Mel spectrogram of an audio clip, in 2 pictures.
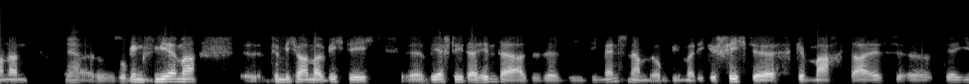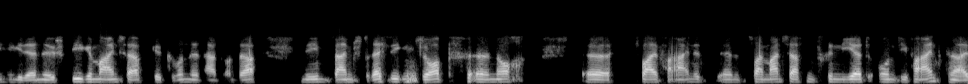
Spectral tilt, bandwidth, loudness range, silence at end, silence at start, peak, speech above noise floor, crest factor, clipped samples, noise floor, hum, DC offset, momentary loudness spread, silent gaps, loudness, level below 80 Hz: -9.5 dB/octave; 4.1 kHz; 3 LU; 0 s; 0 s; 0 dBFS; 30 dB; 18 dB; under 0.1%; -47 dBFS; none; under 0.1%; 12 LU; none; -18 LUFS; -66 dBFS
